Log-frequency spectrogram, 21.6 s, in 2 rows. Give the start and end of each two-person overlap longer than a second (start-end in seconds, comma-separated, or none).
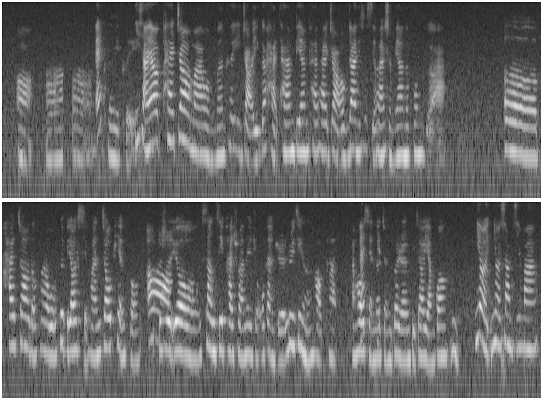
none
